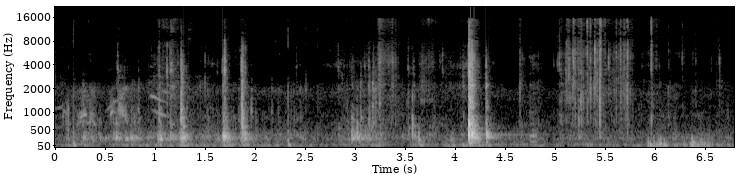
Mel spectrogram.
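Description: Light clinks and knocks from a playground swing's chains and plastic bucket seat as a child climbs in and pulls the harness down. One sharp, loud knock comes about four seconds in.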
